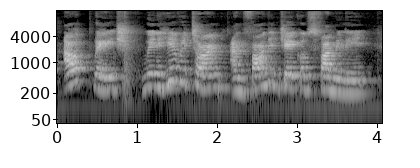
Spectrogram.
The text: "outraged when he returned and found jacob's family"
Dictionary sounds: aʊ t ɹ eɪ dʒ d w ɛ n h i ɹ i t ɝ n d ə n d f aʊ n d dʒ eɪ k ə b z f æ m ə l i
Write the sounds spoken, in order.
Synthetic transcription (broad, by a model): aʊ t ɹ eɪ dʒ w ɛ n h i ɹ i t ɝ n d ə n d f aʊ n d dʒ eɪ k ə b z f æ m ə l i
